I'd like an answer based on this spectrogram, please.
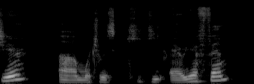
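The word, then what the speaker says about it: Iriafen: Um, which was Kiki Arafin.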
